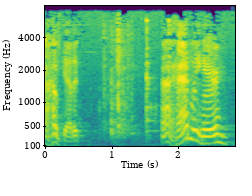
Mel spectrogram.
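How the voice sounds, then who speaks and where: An actor playing a troubled, earnest middle-aged solid citizen with a formal manner in a classic radio drama. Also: male voice, a little high, big pitch swings, slow pace, background noise. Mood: earnest, relaxed. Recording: dull lo-fi radio recording, music behind.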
